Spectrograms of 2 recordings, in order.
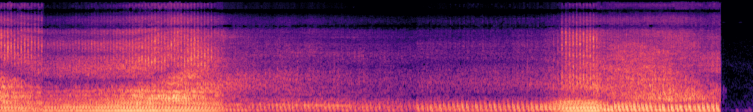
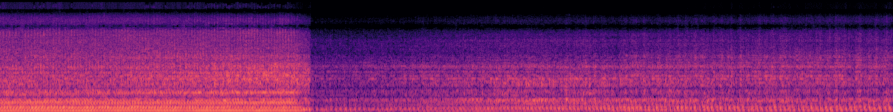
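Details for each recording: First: Mini bike small engine after torque converter (CVT) kit install replacing the chain clutch and jackshaft: revs up, settles and revs again with a smooth drone and no chain or clutch rattle; quieter, faster, normal running. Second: Mini bike small engine with chain clutch and jackshaft, before torque converter (CVT) kit install: busy metallic clatter over the idle, then it drops off; the clutch and jackshaft chain rattle loudly.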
